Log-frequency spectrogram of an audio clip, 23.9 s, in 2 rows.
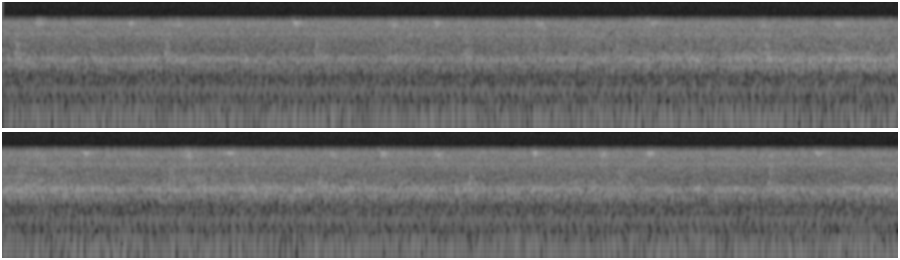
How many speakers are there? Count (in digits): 0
